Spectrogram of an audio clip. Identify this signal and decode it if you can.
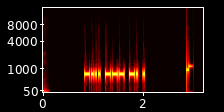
Morse code, heard as a keyed tone, about 36 wpm, 700 Hz. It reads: BONE
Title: Sentences from Top 1600 Words - New Word Drill - 35wpm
